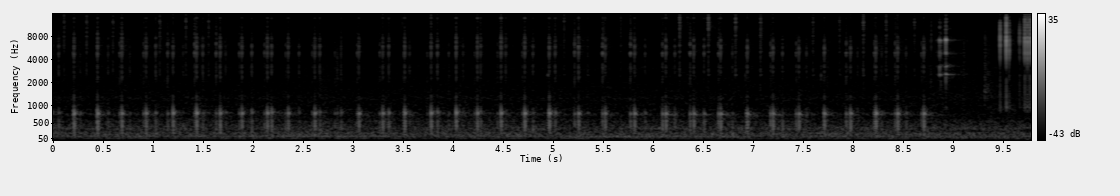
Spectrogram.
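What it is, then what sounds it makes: Glass tumbler tapped with nails. Long nails tap and scratch an empty clear round glass tumbler held base-up, making a steady, rapid run of light, dry clicks with a faint glassy ring. Each tap dies away almost at once over quiet scratching, and a few sharper, brighter clicks come near the end.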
